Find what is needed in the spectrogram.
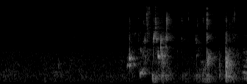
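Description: Otter swimming in bathtub water: quiet at first, then a run of splashes and sloshes starting a little over a second in.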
